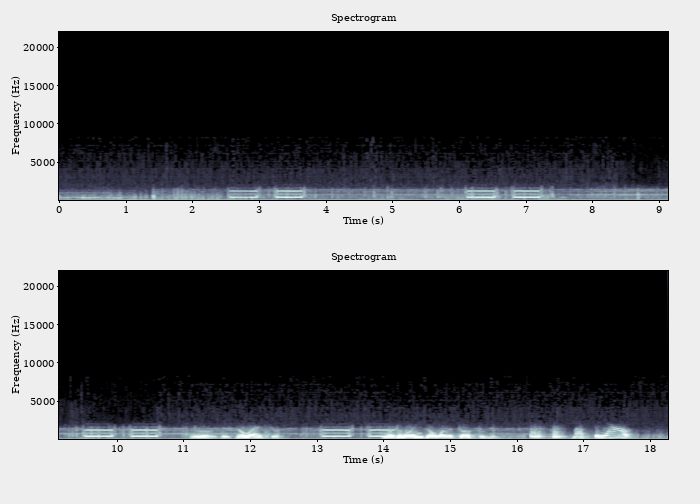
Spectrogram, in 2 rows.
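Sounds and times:
faint steady hum: 0.0 - 18.2
telephone being dialed with electronic tone bursts: 2.6 - 3.7, 6.1 - 7.2, 9.5 - 10.7, 13.1 - 14.2
speech: 14.8 - 15.9, 16.9 - 18.2.

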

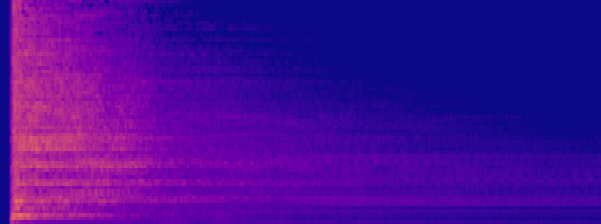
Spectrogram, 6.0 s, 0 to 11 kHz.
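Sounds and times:
Sabian 17 inch HHX Synergy Heavy cymbal loud crash: 0.1 - 4.9.

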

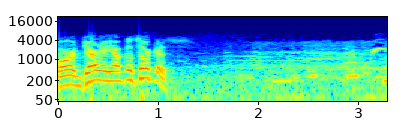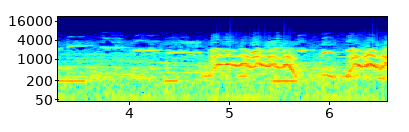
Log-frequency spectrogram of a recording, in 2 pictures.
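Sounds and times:
speech: 0.1 - 1.3
person whistling a steady melody: 3.1 - 6.5
dog barking and yelping: 4.8 - 6.5.

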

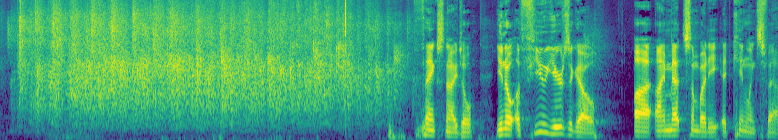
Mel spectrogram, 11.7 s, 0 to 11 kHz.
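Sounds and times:
audience applause: 0.0 - 6.2
speech: 6.3 - 11.6.

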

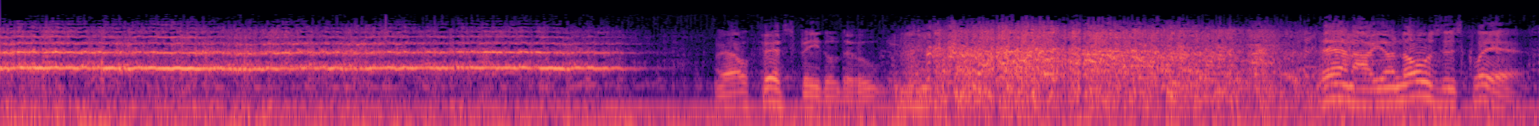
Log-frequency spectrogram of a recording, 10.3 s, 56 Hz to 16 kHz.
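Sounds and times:
car tire screech skidding to a stop: 0.0 - 4.4
speech: 4.9 - 8.0, 8.8 - 10.2
laughter: 5.9 - 9.3.

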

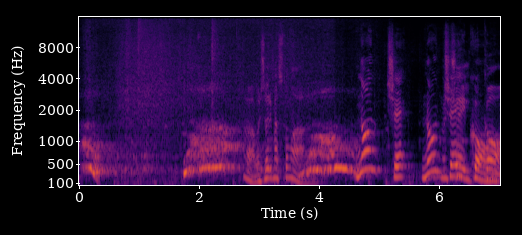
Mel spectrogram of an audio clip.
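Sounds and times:
monkey or ape cry: 0.0 - 0.6, 1.7 - 2.8, 3.8 - 4.8
speech: 2.8 - 7.0.

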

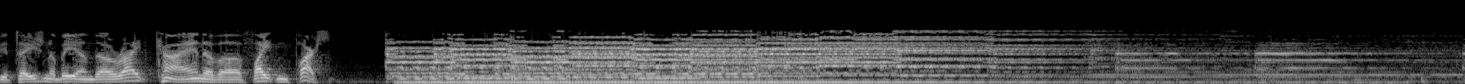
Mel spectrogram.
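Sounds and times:
speech: 0.0 - 3.4
church bell ringing: 3.9 - 14.6.

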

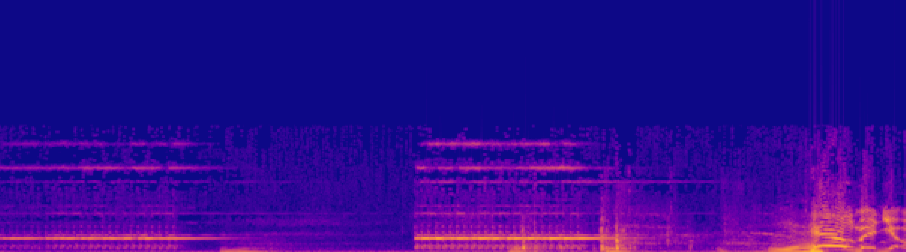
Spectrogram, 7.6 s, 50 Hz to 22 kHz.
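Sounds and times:
telephone bell ringing: 0.0 - 1.9, 3.4 - 5.8
speech: 6.5 - 7.5.

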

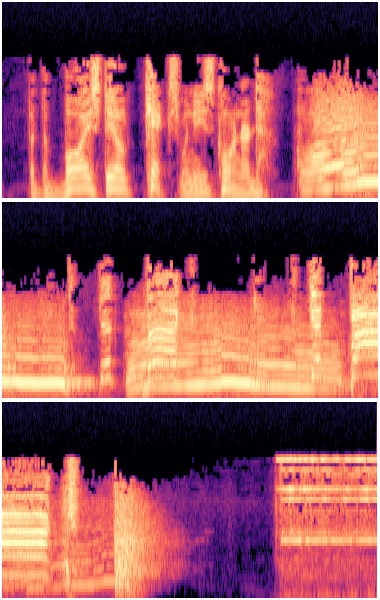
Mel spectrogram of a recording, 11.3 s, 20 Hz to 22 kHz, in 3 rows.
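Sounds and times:
speech: 0.3 - 7.4
old-style telephone bell ringing: 10.3 - 11.2.

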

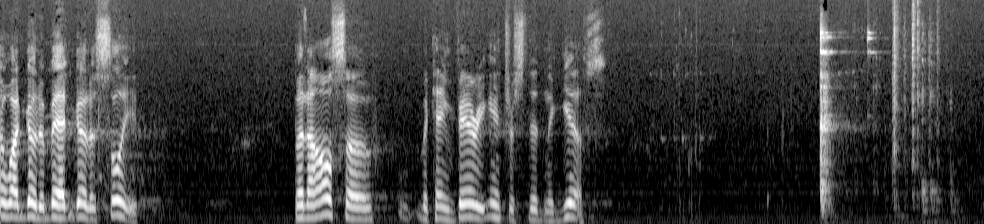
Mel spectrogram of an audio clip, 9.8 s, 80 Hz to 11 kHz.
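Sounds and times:
speech: 0.0 - 1.5, 2.9 - 6.1
knocked glass clinking and rattling as it settles: 8.2 - 9.0.

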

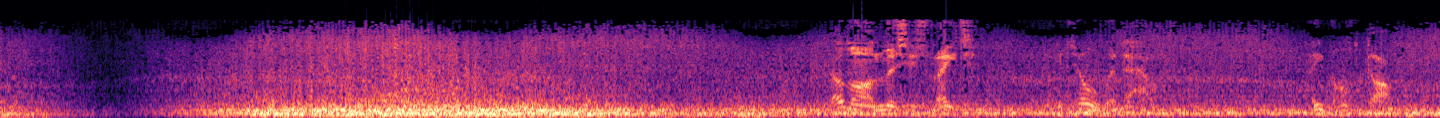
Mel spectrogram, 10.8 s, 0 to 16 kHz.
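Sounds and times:
boat engines running: 0.0 - 10.8
speech: 6.3 - 7.4, 8.0 - 8.8, 9.8 - 10.8.

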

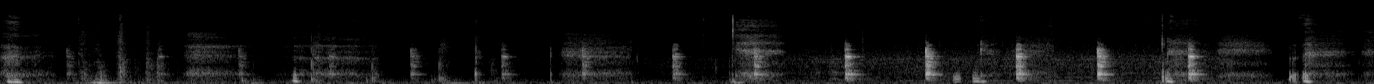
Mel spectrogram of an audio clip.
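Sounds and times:
sharp ringing clock ticks: 0.0 - 0.9, 1.5 - 12.4.

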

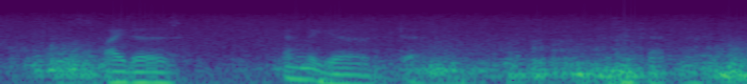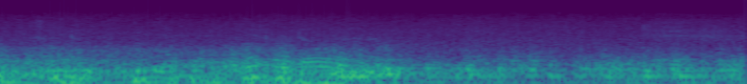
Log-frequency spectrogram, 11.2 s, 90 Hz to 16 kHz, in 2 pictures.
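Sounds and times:
continuous heavy rain: 0.0 - 11.1
low rumble of thunder: 0.0 - 11.1
speech: 0.8 - 1.5, 2.1 - 5.6.

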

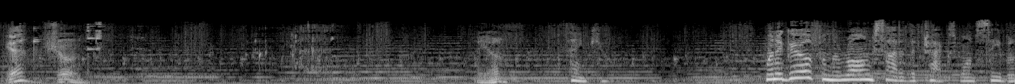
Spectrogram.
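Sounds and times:
speech: 0.1 - 1.1, 4.8 - 6.1, 7.6 - 10.1
bourbon pouring and gurgling into a glass: 2.4 - 3.5.

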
